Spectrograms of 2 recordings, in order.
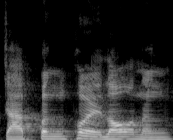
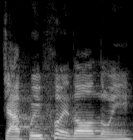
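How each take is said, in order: First: It is said in a southern Taiwanese accent. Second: It is said in a Yilan accent.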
